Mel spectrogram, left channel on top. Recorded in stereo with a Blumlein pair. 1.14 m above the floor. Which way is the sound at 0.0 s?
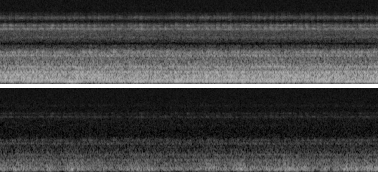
40° left.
